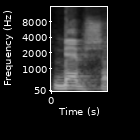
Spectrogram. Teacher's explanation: আমরা জানি স গুলো উচ্চারণের সময় তালব্য স হয়ে যায়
